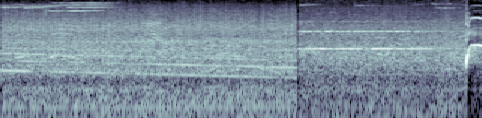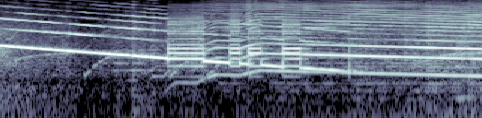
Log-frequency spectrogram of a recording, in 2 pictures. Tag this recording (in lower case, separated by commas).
siren, emergency vehicle, fire engine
